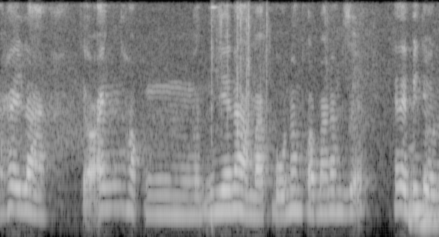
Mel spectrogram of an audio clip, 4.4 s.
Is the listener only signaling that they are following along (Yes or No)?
No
